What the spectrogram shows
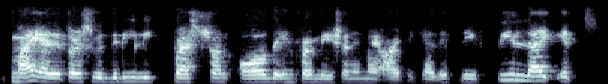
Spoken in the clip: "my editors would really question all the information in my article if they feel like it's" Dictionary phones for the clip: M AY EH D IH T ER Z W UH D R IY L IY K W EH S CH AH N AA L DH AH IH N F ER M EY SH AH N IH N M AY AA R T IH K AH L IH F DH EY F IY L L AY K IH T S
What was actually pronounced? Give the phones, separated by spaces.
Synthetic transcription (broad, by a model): M AY EH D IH T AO S W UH D R IY L IY K W EH S CH AH N AA L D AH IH N F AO M EY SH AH N IH N M AY AA R T IH K AH L IH F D EY F IY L L AY K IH T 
